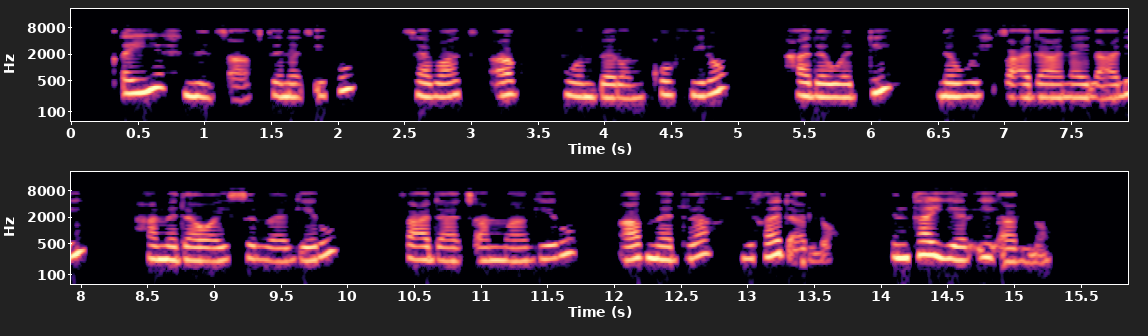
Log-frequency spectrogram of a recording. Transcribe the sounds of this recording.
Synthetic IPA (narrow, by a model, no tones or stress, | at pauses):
kʼɐjːɪħmɨnt͡sʼaft̪ʰɐnɐt͡sʼifu | sɐβat̪ʔaβ | wɔmbɐɾo̞mkʰo̞filo̞m | ħad̪ɐwɔd̪ːi | nɐwɪħt͡sʼaʕd̪anajlaʕli | ħamɐd̪awajsɨrːɐɡe̞ɾu | t͡sʼaʕd̪at͡ʃʼamːaɡe̞ɾu | ʔaβmɐd̪ɾɐxjɪxɐd̪alːo̞ | ʔɨnt̪ʰajːɛɾʔiʔalːo̞̰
